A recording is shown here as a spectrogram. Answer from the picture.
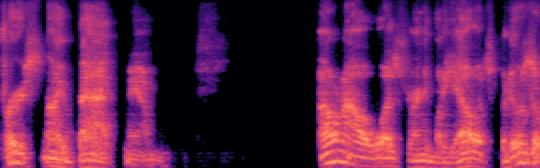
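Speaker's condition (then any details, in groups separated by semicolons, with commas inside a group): Total laryngectomy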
